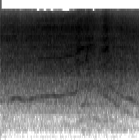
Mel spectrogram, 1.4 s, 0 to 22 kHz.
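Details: WLtoys V262 quadcopter; shrill whine whose pitch wavers and surges at full throttle; a newly replaced brushed motor failing after only a couple of flights.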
